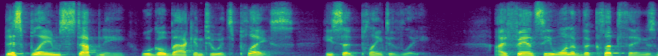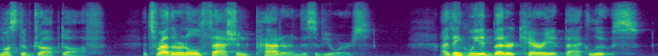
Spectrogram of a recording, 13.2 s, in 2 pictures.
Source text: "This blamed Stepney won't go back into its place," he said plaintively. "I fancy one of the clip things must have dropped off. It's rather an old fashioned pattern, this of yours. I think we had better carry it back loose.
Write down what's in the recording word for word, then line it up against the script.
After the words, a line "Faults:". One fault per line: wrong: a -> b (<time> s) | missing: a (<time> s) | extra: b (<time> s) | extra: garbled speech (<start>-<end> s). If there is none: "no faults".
"This blamed Stepney will go back into its place," he said plaintively. "I fancy one of the clip things must have dropped off. It's rather an old fashioned pattern, this of yours. I think we had better carry it back loose.
Faults:
wrong: won't -> will (1.4 s)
